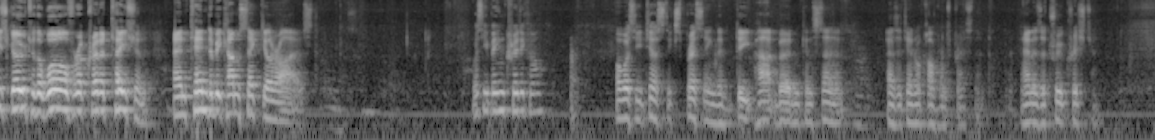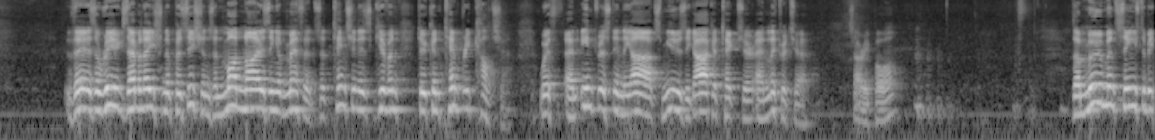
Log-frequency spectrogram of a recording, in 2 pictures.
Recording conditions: large echoing room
